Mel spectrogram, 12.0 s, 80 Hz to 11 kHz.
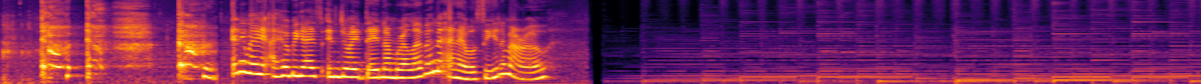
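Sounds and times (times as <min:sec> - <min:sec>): woman coughing: 0:00.5 - 0:02.2.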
